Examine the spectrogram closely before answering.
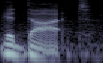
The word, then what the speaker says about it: Gadot: So yeah, you have Gal Gadot playing the it's Gadot. I call it Gadot.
